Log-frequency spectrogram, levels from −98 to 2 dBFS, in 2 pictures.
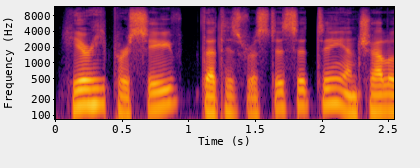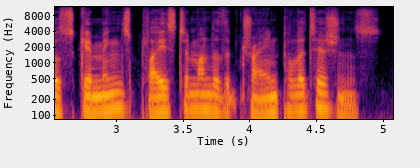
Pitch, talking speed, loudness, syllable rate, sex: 125 Hz, 175 wpm, -22 LUFS, 6.0 syllables/s, male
